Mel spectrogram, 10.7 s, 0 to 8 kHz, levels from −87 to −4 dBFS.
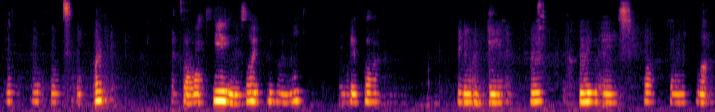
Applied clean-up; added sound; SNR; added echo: neural mask model DeepFilterNet 3.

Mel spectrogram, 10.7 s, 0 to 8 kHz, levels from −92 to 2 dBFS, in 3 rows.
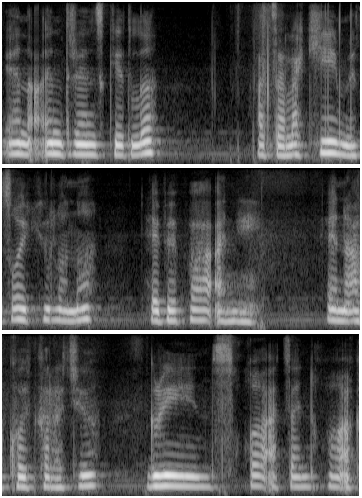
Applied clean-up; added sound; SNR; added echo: none; none; none; none.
